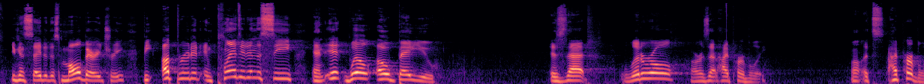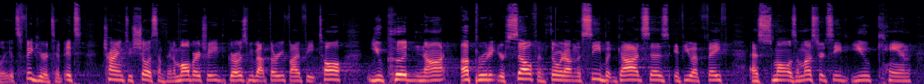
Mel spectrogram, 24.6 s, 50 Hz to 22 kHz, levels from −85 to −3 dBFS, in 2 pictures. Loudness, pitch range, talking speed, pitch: -24 LUFS, 160-200 Hz, 185 wpm, 180 Hz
